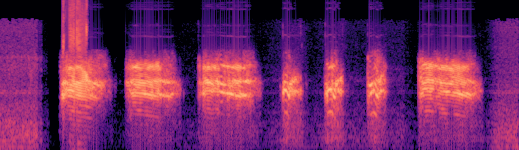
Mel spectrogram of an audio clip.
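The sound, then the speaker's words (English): Seven harsh caws from a crow call blown aggressively to make turkeys gobble: three long raspy notes, three short quick ones, then a final long caw, loud and alone with no talking. “And up in the morning, we'll use a crow call. And the crow call is one that's got to have some aggression put in it, too. And it sounds like this right here.”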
